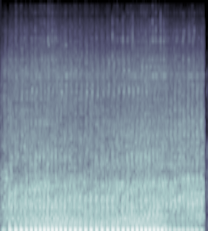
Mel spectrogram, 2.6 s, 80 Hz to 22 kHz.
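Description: A 1935 Velocette MAC single-cylinder motorcycle engine idles with a loud, steady, rapid thumping beat, then cuts off abruptly at the end.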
